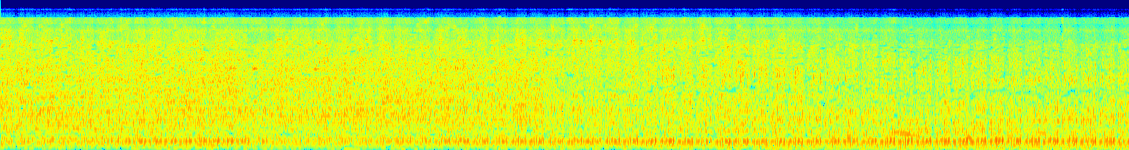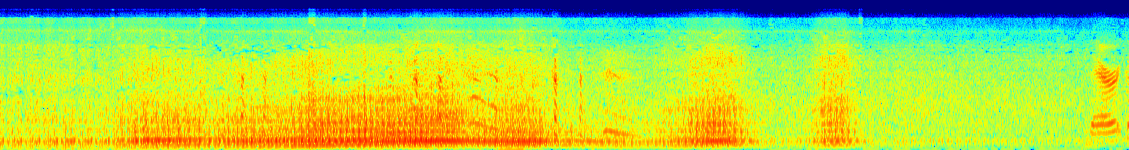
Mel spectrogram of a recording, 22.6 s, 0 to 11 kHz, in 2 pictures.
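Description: A 1964 Chevrolet truck's engine, fitted in a bare cab-and-chassis with no hood or bed, runs at low speed as the truck rolls by. About halfway through it gets much louder as the truck pulls away down the street, then comes two shorter swells before it fades with distance.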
